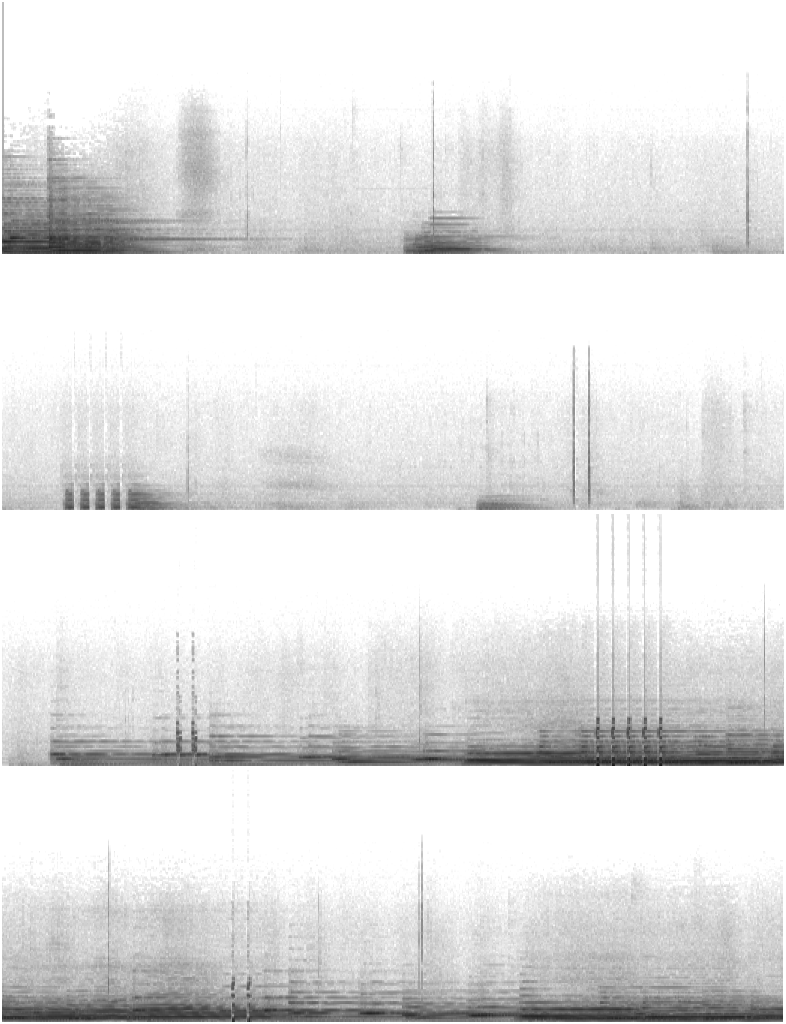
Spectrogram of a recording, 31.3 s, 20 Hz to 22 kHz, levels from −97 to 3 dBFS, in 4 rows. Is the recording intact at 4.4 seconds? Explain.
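Yes, the audio is intact at 4.4 seconds, with no dropout, click, distortion or other fault audible at that moment.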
